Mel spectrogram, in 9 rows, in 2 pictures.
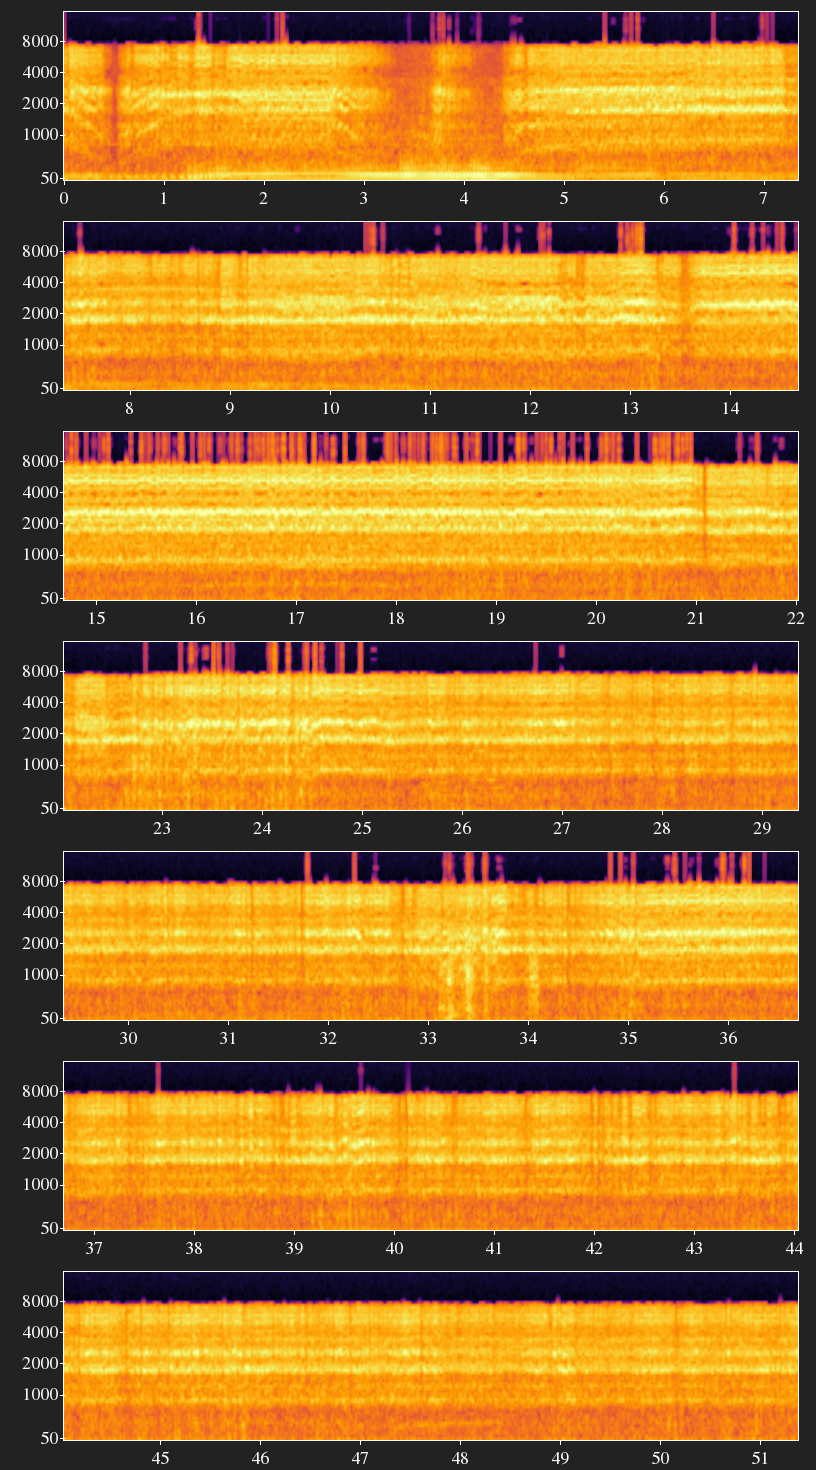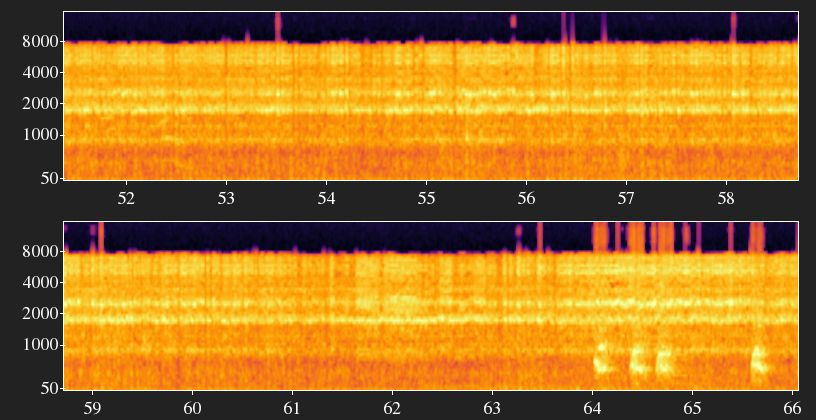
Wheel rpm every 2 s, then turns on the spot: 160, 110, 130, 220, 230, 220, 220, 210, 220, 210, 230, 220, 220, 230, 230, 230, 220, 220, 230, 230, 240, 230, 230, 230, 230, 230, 230, 230, 230, 230, 230, 230, 220.
none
